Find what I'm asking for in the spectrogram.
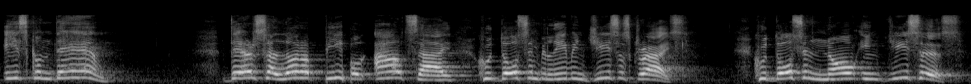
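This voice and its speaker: A pastor from Mexico City, with a Mexican Spanish accent and a very high voice, preaches slowly in a church. He uses call-and-response and repeated phrases, swinging between loud and soft.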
